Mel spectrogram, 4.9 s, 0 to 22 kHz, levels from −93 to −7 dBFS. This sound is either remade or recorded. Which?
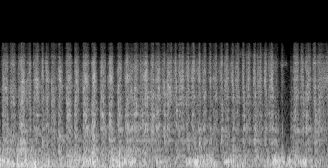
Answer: remade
